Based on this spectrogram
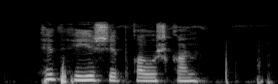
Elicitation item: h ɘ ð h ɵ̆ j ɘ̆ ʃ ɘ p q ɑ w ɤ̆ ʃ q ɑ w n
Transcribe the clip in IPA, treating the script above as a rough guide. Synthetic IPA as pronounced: h ɘ ð h ɵ̆ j ɘ̆ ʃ ɘ p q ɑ w ɤ̆ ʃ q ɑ n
